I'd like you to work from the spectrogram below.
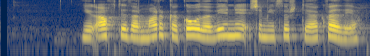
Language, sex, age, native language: Icelandic, female, 30-39, Icelandic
